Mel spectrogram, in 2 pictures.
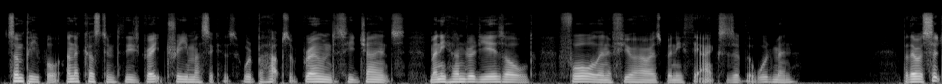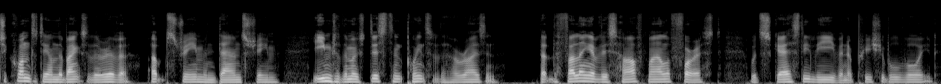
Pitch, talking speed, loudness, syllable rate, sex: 115 Hz, 225 wpm, -21 LUFS, 6.3 syllables/s, male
